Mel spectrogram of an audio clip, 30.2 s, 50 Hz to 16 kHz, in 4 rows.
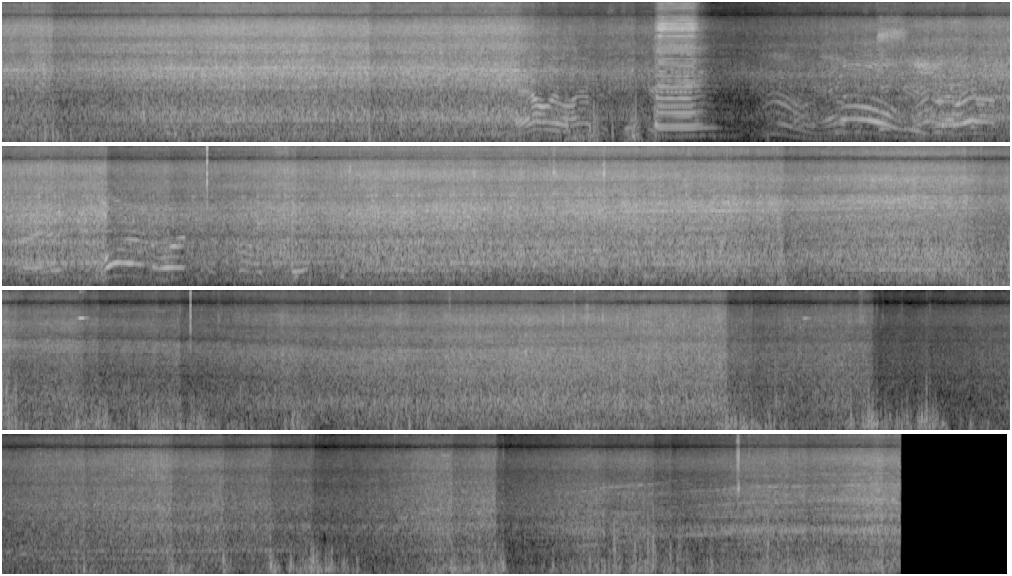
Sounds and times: Truck: 0:00.0 - 0:29.4.

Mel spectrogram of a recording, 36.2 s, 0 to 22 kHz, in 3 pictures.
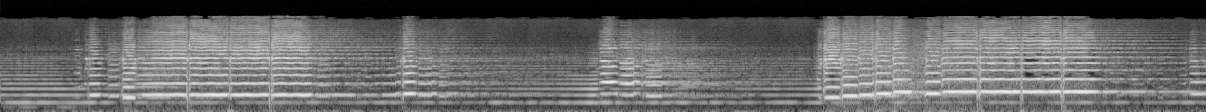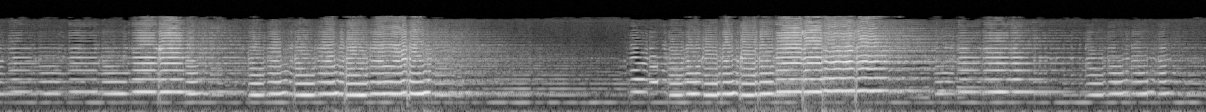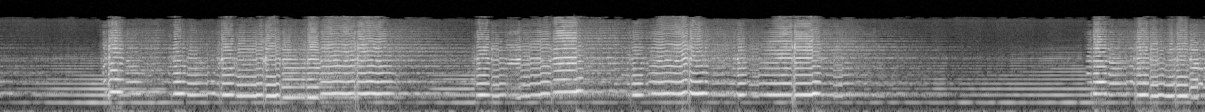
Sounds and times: Violin, fiddle: 0:00.0 - 0:36.1.

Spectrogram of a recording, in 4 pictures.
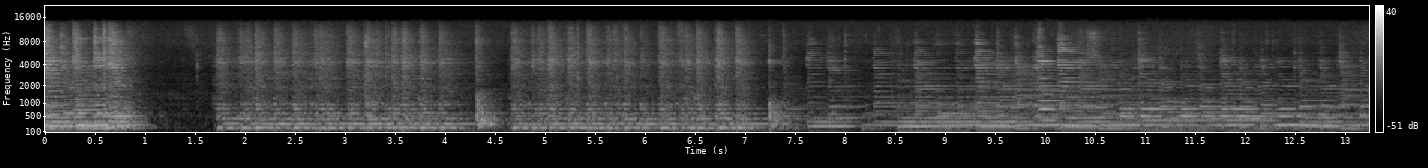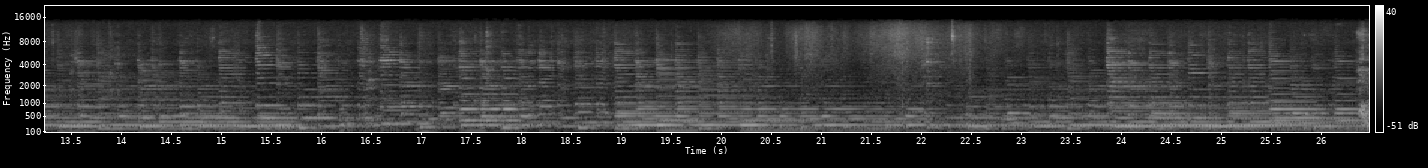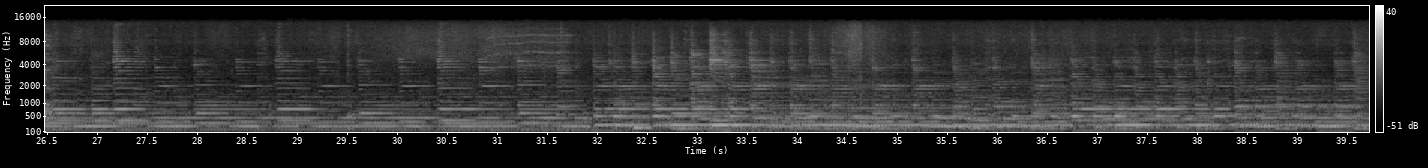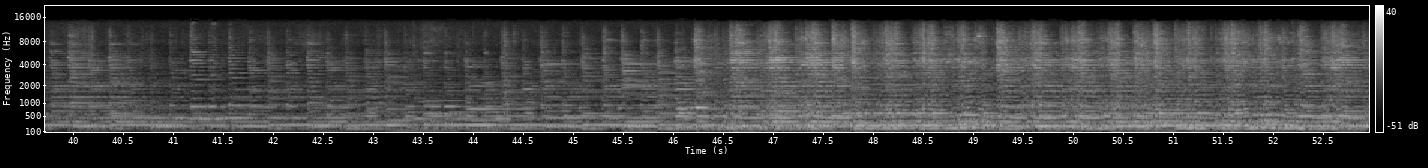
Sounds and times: Acoustic guitar: 0:00.0 - 0:52.9
Strum: 0:00.0 - 0:52.9.

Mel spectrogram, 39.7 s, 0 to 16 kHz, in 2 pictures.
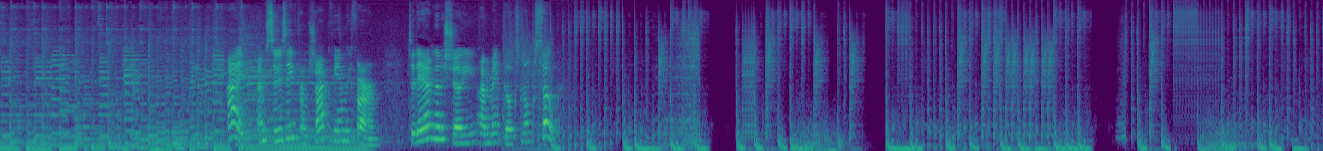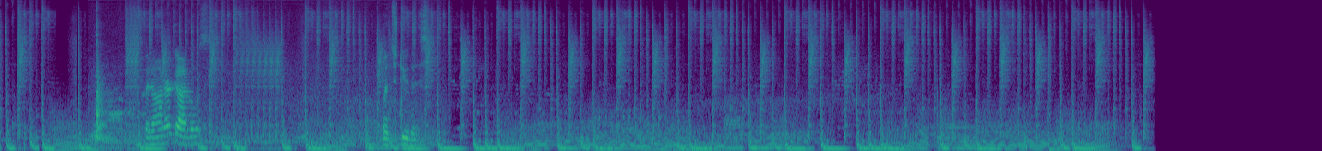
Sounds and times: Music: 0:00.0 - 0:05.7, 0:07.3 - 0:37.2
Speech: 0:03.4 - 0:08.5, 0:22.0 - 0:23.0, 0:25.6 - 0:26.4.

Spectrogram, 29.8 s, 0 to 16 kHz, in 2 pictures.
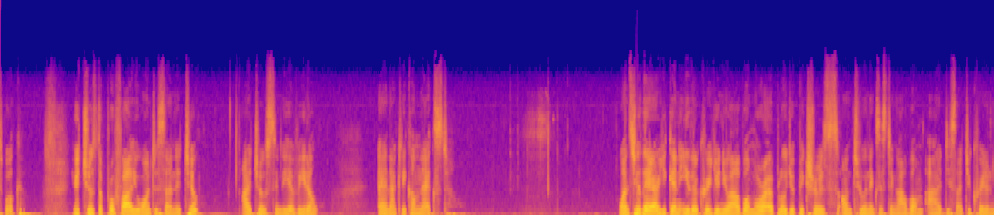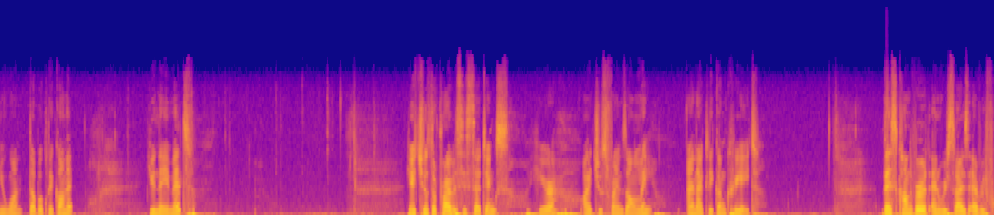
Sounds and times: Speech: 0:00.0 - 0:00.4, 0:01.1 - 0:04.8, 0:05.7 - 0:06.9, 0:09.3 - 0:16.0, 0:17.2 - 0:17.9, 0:21.0 - 0:26.4, 0:28.2 - 0:29.8.

